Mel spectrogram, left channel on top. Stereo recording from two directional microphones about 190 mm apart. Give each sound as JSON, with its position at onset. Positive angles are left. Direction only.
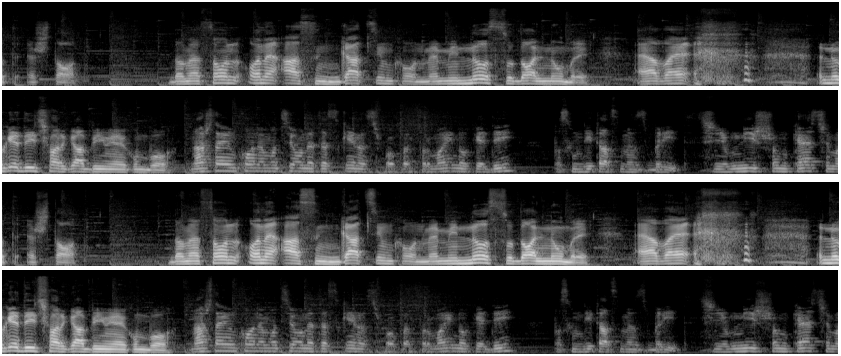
{"t": 0.2, "sound": "speech", "side_deg": -35}
{"t": 10.2, "sound": "speech", "side_deg": 0}
{"t": 15.5, "sound": "speech", "side_deg": 0}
